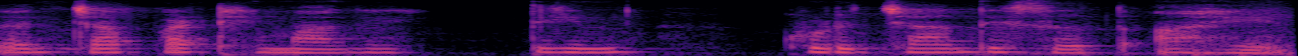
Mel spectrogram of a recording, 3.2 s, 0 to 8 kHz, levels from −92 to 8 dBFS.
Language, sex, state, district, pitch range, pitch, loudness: Marathi, female, Maharashtra, Pune, 195-205 Hz, 200 Hz, -35 LUFS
